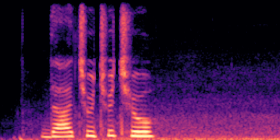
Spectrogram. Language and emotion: Russian, positive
